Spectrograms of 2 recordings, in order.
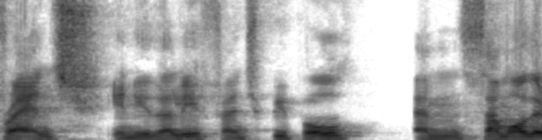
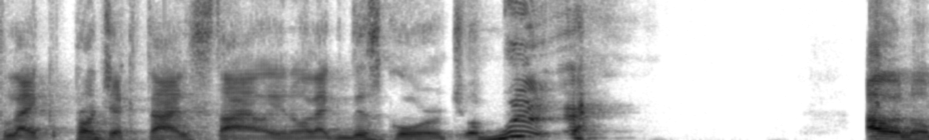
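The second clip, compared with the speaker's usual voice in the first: usual speaking voice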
